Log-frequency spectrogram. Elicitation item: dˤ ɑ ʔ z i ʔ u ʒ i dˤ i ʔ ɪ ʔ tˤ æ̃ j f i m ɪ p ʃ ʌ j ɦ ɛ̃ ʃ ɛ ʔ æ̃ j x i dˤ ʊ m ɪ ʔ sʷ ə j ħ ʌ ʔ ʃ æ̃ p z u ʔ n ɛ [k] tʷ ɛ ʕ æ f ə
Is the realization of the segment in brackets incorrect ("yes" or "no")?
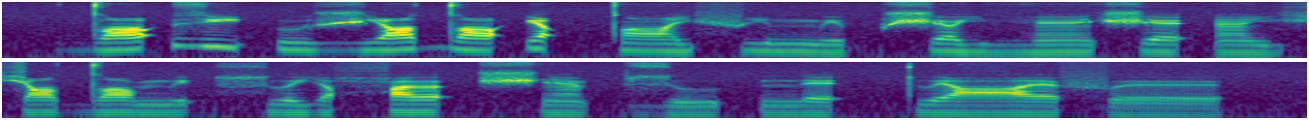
yes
